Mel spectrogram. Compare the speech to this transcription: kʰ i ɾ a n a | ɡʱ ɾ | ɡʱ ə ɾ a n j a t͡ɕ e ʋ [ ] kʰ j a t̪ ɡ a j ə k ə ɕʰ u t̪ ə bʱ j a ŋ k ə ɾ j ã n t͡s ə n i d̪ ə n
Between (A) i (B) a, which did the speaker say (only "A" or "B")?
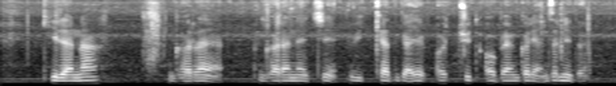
A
